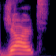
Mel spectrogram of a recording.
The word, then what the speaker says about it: DJarTT: And my name is Jared, aka DJ Art, with two T's for a double dose of that tink tink. The D is silent, so it's just Jart.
